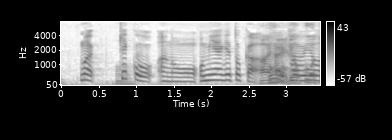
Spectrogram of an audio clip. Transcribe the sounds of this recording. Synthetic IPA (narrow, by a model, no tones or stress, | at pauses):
ma | ke̞kːo̞ːano̞omʲiaɡe̞t̪o̞ka̰ekaɯ̟jo̞ː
